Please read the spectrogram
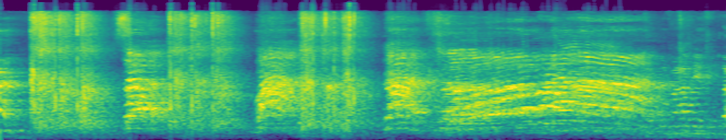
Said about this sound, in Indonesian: mari kita bersama-sama tepuk semangat ya.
